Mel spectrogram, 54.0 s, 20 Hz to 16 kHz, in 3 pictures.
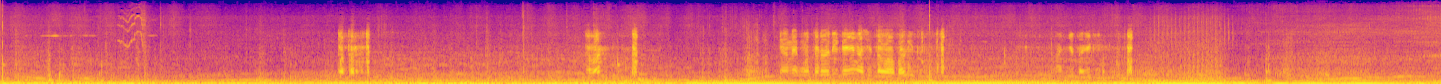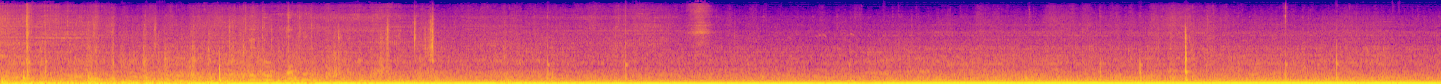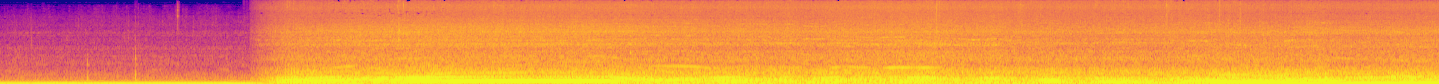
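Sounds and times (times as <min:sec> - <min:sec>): vehicle engine droning: 0:00.0 - 0:54.0
engine revving: 0:39.2 - 0:54.0.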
